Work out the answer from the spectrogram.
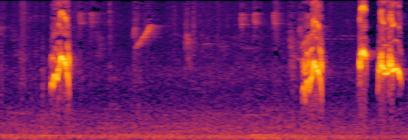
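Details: Red-whiskered bulbul singing: a short bubbly warbled note, then after a pause a quick burst of three rich, slurred phrases around the mid-high range, over a faint low hum.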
